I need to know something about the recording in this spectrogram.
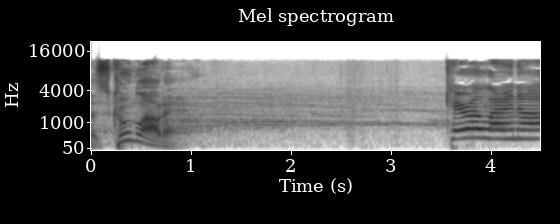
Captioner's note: cheering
